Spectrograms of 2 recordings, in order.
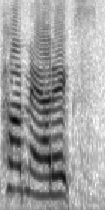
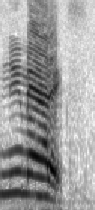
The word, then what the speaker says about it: pneumatics: pneumatics uses a gas that p is silent it's not pubmatics it is pneumatics that's a gas so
